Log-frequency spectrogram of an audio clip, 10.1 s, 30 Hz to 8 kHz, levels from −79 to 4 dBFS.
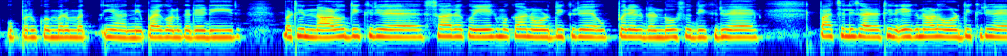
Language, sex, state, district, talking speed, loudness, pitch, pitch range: Marwari, female, Rajasthan, Nagaur, 180 wpm, -16 LUFS, 205 Hz, 200-220 Hz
